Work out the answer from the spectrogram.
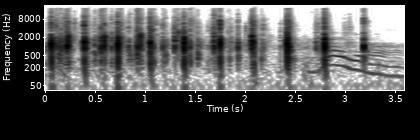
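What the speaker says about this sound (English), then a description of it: "when I uncover him, will you give the first round of applause" A small outdoor crowd claps as a statue of Gilbert White is unveiled, with sharp, separate, uneven hand claps ringing out rather than a dense roar. A voice speaks briefly near the end as the clapping thins.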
